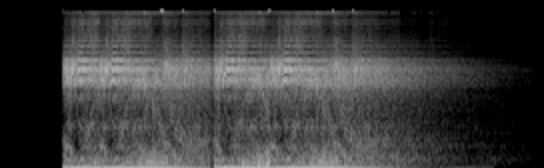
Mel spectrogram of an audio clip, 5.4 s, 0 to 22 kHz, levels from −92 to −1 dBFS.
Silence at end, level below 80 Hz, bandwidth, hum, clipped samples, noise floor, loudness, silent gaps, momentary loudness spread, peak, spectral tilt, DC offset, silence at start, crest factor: 0 s; -50 dBFS; 16 kHz; none; under 0.1%; -73 dBFS; -26 LUFS; none; 12 LU; -12 dBFS; -1.5 dB/octave; 2%; 0.6 s; 18 dB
